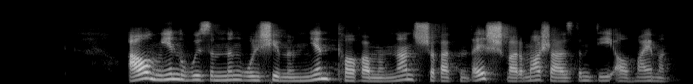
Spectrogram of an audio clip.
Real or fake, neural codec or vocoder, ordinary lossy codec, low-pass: fake; codec, 16 kHz, 0.7 kbps, FocalCodec; none; none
